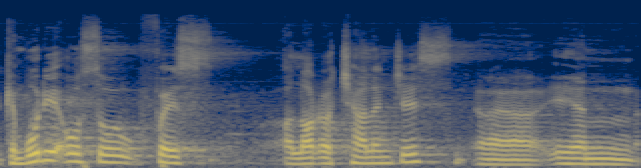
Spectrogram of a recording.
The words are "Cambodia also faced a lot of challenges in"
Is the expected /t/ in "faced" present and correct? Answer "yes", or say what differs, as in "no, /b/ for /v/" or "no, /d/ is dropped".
no, /t/ is dropped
